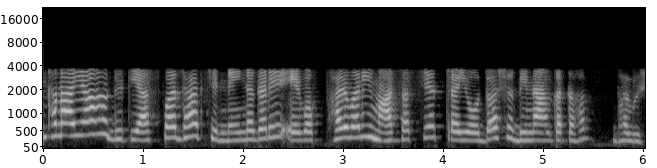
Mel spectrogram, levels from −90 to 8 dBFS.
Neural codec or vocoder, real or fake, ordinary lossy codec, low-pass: codec, 16 kHz, 2 kbps, X-Codec, HuBERT features, trained on general audio; fake; none; 3.6 kHz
